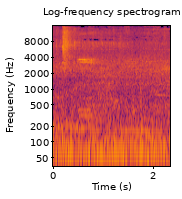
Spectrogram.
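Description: Road traffic going by: a steady low rumble of engines and tyres, with a short burst of hiss about a quarter of a second in.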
